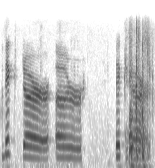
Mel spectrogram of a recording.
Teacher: We don't say the O sound, right? It doesn't sound like an O. It sounds like something else, and I kind of think there's a tiny little schwa that gets stuck in there.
